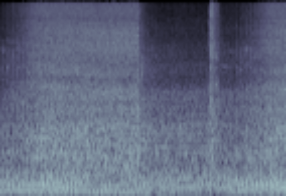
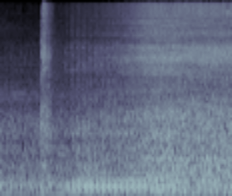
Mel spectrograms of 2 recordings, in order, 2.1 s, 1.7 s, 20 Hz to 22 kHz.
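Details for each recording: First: Generator of about 3450 W powering a Maxshine electric pressure washer; it struggled in eco mode but now runs at full power: steady, even drone with a constant low hum, no surging or hunting under load; running healthy. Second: Generator powering a new Maxshine professional electric pressure washer (induction motor, triplex pump, 1200 PSI, 1.9 GPM): engine drags down each time the trigger is pulled, labouring under the motor's starting load, then recovers to full power; eco mode possibly on.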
